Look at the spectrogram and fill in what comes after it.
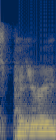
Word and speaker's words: penury: I'm curious as we get started, first of all, it is pronounced, Paneri City? – I think it's penury, but... – Penury. All right. – Yeah. So we'll, penury. It means extreme poverty.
